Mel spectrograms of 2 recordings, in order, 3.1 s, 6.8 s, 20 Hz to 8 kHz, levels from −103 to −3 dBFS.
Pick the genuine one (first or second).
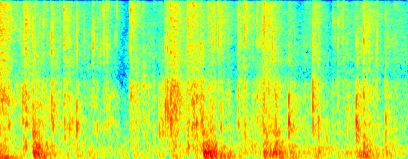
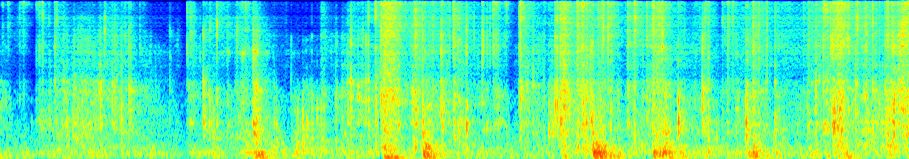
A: first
